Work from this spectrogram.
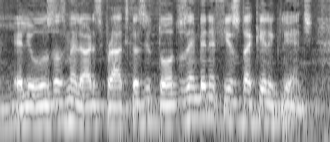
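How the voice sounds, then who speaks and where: Very fast speech from a man with a fairly low pitch, audible room echo and noticeable background noise. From Piracicaba, São Paulo interior. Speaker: radio journalist. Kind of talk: casual chat.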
